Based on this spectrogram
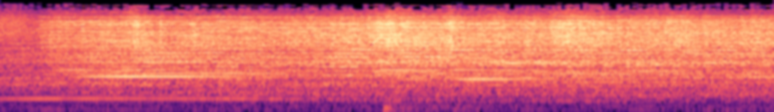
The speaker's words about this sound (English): A mason scrapes the extra cement from a newly laid brick wall.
